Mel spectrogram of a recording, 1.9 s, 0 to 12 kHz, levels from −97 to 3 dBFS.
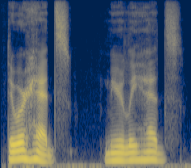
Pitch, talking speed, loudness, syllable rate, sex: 110 Hz, 125 wpm, -17 LUFS, 5.8 syllables/s, male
